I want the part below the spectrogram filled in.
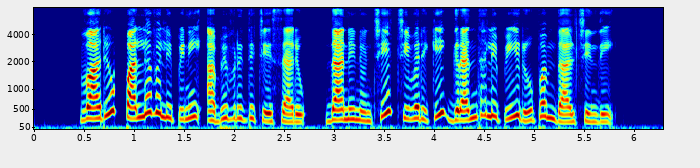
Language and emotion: Telugu, neutral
